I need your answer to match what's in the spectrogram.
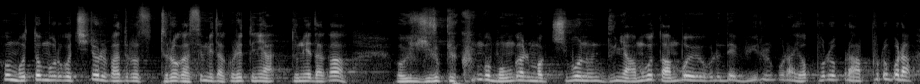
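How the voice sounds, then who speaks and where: Male pastor, high pitch, lively storytelling sermon, long church echo. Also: fast, gravelly, breathy edge. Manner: animated storytelling, acts out groans and quotes. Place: church sanctuary.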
